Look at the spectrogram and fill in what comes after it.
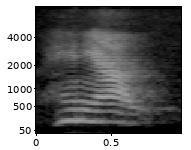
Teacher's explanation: o GE, lembrando que tem o som do R lá no fundinho da garganta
